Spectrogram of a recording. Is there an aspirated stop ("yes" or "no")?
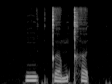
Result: yes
